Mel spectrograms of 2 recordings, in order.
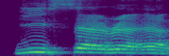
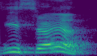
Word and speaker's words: Yisrael: Shema, but the word Yisrael, the sin has two dots, and that it's not Yisrael, it's Yisrael.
